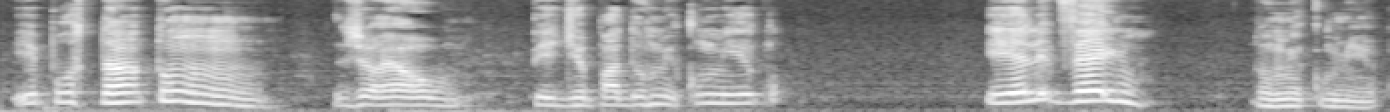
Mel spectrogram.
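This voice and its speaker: A man, a grieving father, telling what happened in halting, repeated phrases while emotional. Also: a little high, expressive. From Brazil. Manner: halting, repeating phrases, voice rising when recalling shouts. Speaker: bereaved father interviewed. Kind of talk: emotional testimony.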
